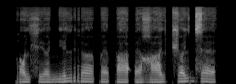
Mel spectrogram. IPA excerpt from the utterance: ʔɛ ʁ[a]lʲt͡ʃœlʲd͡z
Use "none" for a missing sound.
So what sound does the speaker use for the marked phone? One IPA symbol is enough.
aː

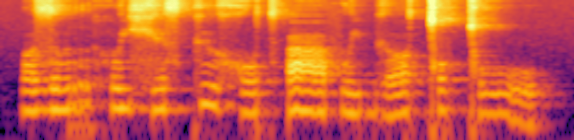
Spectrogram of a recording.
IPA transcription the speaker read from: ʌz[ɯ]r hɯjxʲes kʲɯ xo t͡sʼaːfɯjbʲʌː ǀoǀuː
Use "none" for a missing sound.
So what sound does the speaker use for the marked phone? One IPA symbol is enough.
ɯ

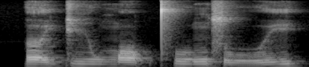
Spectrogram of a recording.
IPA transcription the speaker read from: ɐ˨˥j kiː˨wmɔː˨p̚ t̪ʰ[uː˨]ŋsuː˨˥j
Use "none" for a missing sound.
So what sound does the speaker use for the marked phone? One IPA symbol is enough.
uː˧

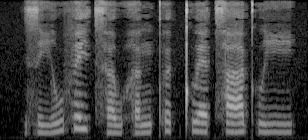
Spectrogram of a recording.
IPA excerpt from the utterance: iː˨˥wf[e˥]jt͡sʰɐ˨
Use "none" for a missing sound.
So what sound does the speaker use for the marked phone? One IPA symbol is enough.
e˥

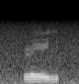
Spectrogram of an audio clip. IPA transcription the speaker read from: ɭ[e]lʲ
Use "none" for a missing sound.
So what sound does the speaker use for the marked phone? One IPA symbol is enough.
e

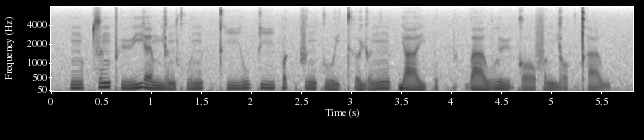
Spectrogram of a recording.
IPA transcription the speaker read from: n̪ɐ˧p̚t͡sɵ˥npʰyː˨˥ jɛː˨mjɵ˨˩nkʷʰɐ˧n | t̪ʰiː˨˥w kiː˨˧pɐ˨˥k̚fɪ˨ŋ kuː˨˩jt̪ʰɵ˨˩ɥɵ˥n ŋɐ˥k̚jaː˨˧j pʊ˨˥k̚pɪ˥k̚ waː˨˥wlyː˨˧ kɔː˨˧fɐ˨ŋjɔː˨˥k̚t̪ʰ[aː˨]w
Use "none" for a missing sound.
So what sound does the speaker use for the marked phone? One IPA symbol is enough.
aː˨˩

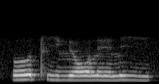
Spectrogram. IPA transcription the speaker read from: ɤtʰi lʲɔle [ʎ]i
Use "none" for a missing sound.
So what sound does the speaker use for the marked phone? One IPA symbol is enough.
l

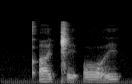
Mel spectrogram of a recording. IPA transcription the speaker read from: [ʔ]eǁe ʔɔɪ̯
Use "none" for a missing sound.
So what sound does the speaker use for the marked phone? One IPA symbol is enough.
qʼ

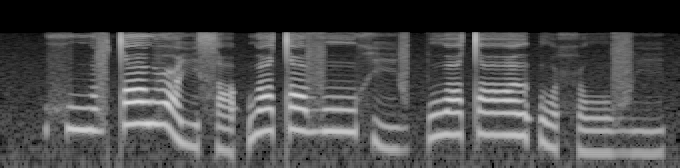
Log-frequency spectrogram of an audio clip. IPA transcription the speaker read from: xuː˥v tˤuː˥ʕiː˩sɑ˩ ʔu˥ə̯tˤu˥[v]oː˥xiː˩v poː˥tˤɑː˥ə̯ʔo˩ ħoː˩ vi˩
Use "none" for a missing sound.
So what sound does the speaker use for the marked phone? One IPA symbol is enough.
v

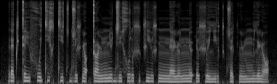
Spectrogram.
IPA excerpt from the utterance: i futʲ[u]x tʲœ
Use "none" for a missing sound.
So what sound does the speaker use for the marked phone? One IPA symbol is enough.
u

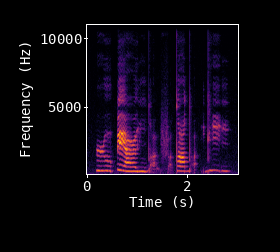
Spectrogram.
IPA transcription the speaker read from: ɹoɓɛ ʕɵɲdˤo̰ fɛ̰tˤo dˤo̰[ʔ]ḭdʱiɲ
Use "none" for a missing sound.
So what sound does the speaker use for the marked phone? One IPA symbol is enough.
ʔ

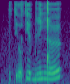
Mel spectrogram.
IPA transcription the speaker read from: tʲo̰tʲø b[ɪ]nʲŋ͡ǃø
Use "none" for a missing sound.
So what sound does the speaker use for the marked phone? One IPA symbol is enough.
i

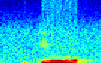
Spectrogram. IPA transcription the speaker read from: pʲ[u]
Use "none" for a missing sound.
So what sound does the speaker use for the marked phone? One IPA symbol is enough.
u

